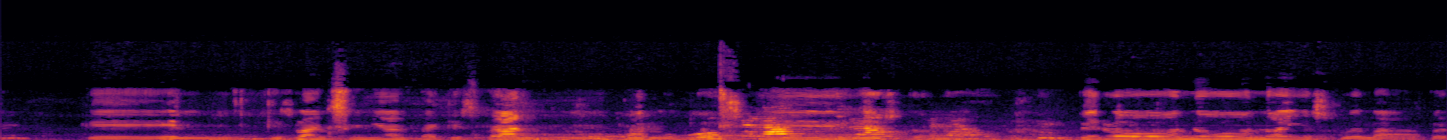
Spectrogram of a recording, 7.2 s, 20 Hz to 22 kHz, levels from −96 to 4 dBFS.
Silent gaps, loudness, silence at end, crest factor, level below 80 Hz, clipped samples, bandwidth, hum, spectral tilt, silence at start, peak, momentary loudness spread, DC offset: none; -27 LUFS; 0 s; 24 dB; -64 dBFS; under 0.1%; 15 kHz; none; -2.5 dB/octave; 0 s; -4 dBFS; 19 LU; under 0.1%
